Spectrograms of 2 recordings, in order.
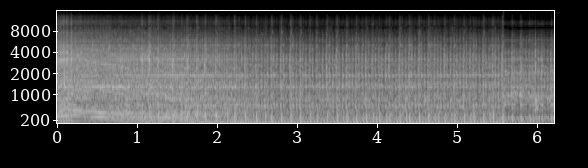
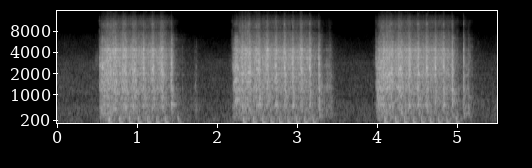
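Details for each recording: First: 1998 Yamaha RZ50 two-stroke 50cc, restored engine started after fixing an exhaust leak: brief rev settling to a quick, even, buzzy idle, quiet and healthy with typical two-stroke high tone. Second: 1998 Yamaha RZ50 two-stroke 50cc, first start after restoration with seals replaced and refinished muffler fitted: three short hissing, spitting crackle bursts from a bad exhaust leak, later fixed, after which it ran quietly.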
